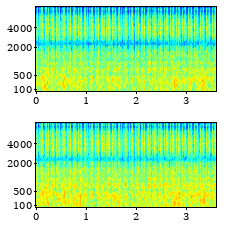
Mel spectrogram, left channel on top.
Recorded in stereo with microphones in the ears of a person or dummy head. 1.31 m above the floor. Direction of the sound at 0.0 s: 5° right (ahead or behind).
